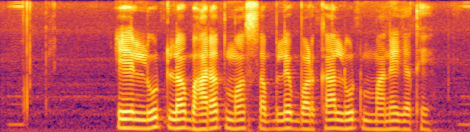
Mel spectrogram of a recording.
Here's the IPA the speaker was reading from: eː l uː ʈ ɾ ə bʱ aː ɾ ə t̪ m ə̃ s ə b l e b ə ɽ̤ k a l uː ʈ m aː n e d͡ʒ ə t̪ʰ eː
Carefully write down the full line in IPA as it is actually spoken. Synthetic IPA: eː l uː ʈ l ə bʱ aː ɾ ə t̪ m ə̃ s ə b l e b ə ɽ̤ k a l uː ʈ m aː n e d͡ʒ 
